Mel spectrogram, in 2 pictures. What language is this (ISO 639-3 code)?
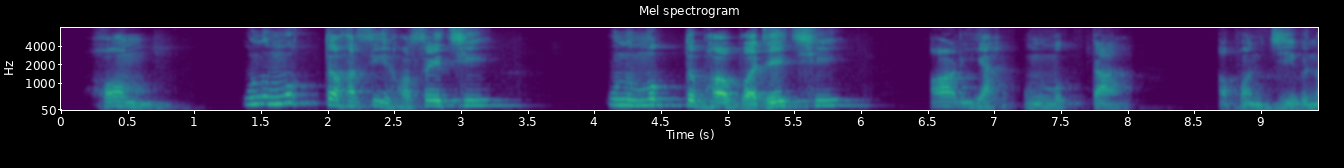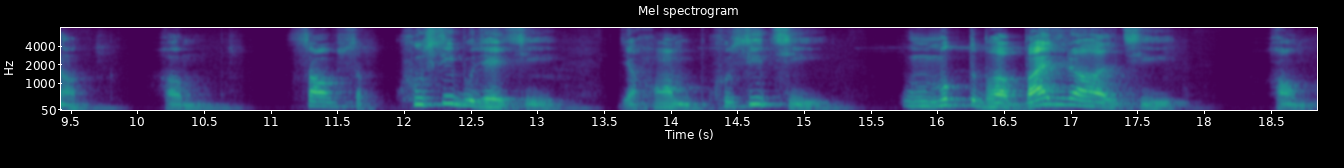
mai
